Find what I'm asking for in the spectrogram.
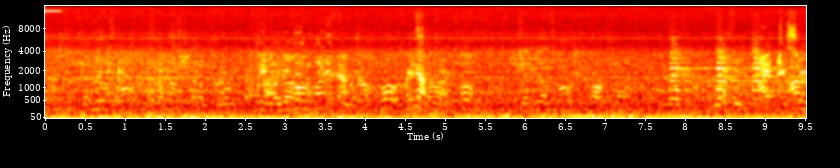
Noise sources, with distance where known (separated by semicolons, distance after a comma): car horn, far; person or small group talking, near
